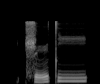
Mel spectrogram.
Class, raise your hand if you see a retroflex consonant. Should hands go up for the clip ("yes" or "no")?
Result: yes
